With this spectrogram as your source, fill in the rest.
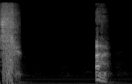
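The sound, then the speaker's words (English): Two sharp sneezes from someone with a terrible cold, with a short silent gap between them, the first longer and breathier, the second quicker. No talking. “The first time I began to sneeze”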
